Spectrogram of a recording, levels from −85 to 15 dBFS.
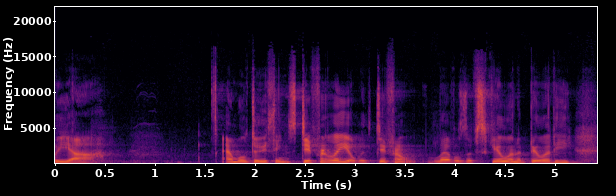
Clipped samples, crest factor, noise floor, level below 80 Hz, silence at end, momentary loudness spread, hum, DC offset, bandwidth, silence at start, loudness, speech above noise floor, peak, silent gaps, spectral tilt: under 0.1%; 20 dB; -53 dBFS; -74 dBFS; 0 s; 9 LU; none; under 0.1%; 17 kHz; 0 s; -26 LUFS; 27 dB; -6 dBFS; none; -3.5 dB/octave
